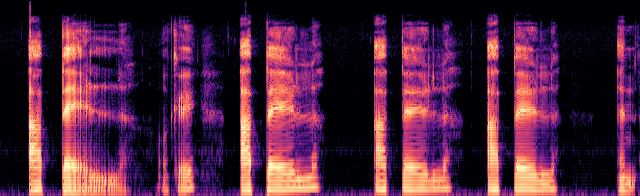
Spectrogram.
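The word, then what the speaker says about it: appelle: e really open that's the reason why you pronounce it Appel Appel okay Appel Appel Appel and Appel all right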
